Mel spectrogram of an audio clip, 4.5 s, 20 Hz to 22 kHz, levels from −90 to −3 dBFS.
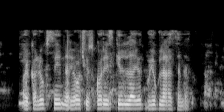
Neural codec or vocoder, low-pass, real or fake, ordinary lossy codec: vocoder, 22.05 kHz, 80 mel bands, HiFi-GAN; 7.2 kHz; fake; MP3, 48 kbps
